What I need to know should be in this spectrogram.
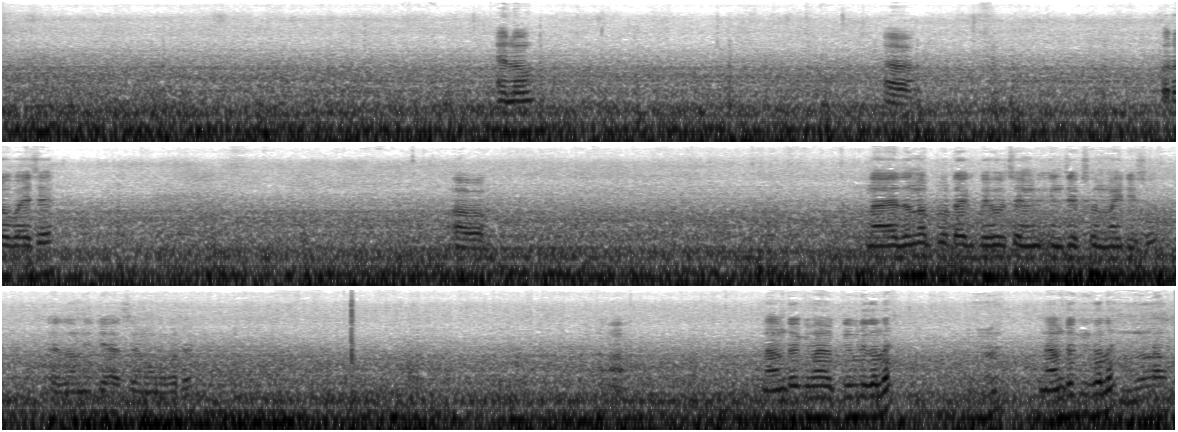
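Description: A car engine hums steadily with road rumble inside the cabin.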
